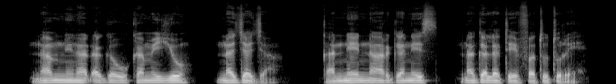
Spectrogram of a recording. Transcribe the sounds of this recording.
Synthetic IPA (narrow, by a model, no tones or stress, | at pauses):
nɐmnɪnɐᶑɐɡɐʔʊkɐmɪjːʊ | nɐd͡ʒɐd͡ʒɐ̰ | kɐnːe̞ːnːɐːɾɡɐneːs | nɐɡɐlɐt̪e̞ːfːɐt̪ʊt̪ʊɾɛ̰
